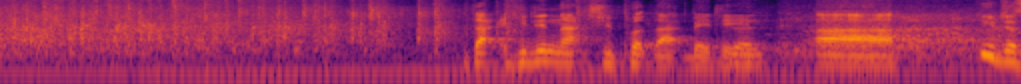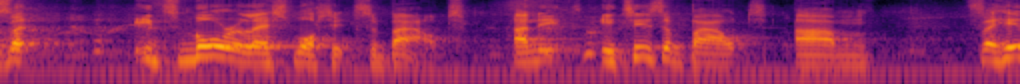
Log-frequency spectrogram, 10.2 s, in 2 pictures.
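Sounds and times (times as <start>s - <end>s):
audience applauding: 0.0s - 2.7s
speech: 2.4s - 10.2s
laughter: 3.6s - 6.0s, 7.6s - 8.7s.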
